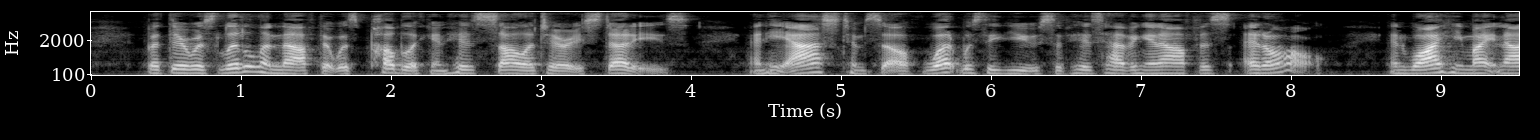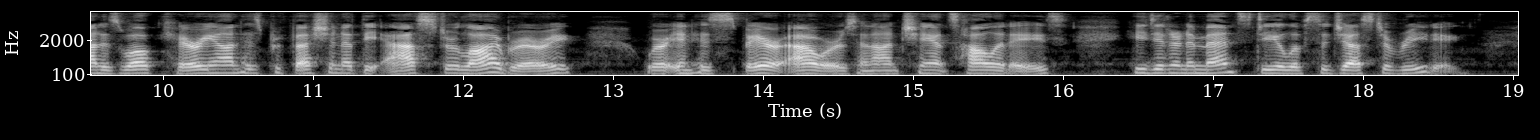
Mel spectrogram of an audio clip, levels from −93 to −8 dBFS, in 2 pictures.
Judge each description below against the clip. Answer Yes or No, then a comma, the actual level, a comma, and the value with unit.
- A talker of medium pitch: Yes, medium, 165 Hz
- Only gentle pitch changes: Yes, narrow, 2.2 semitones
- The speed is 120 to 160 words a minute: No, average, 185 wpm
